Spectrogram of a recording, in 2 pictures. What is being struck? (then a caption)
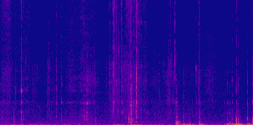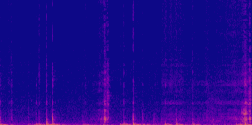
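Small closed plastic game case. Long dark-painted nails tap and scratch the top of a closed, small, hollow blue plastic Battleship game case with game pieces inside, lying flat on a table. The result is an irregular run of soft hollow knocks with low thumps, mixed with brief bright scratching and clicking that fade quickly.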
